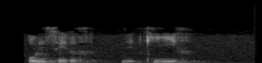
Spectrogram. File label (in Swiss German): "unsicher", alsace; meteo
